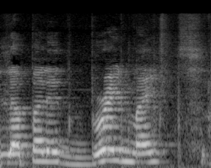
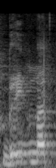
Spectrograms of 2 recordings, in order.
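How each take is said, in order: First: "Brain Matte" drawn out slowly, syllable by syllable; carefully spelled-out name. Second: "Brain Matte" said the French way, "brède matte"; French pronunciation. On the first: (prononcer « Brain Matte » lentement, en détachant bien) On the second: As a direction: give "Brain Matte" a plain French sound. (« Brain Matte » prononcé à la française) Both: Shown as a demonstration. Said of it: "en français, hein".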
